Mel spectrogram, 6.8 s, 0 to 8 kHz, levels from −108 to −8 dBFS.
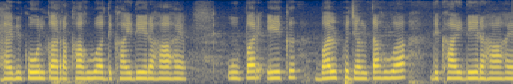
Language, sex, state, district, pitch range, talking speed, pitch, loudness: Hindi, female, Goa, North and South Goa, 210-220 Hz, 155 wpm, 215 Hz, -16 LUFS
